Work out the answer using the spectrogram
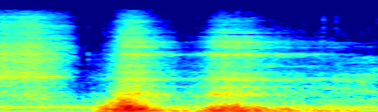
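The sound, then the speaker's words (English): Two heavy breaths from someone catching their breath after talking fast, a deeper inhale followed by a softer exhale, set against near silence. “I tend to talk really fast sometimes and forget to breathe, so I have to do it after.”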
